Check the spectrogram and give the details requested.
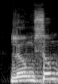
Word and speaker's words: lumsum: Jangan bilang lamsam ya, sudah berubah. Lumsum dulu memang lamsam karena tulisannya L U M P S U Mc lamsam. Sekarang L M SU M bacanya lumsum.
